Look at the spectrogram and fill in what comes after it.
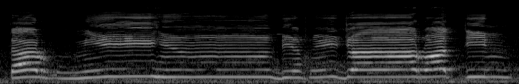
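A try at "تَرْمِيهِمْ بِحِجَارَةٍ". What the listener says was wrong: हल्का सा नाक में गया है, इसको हमने बचाना है। बिहिजारतिम तिम में नाक में लेके जाना चूँकि गुन्ना है। तरमीहिम बिहिजारतिम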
